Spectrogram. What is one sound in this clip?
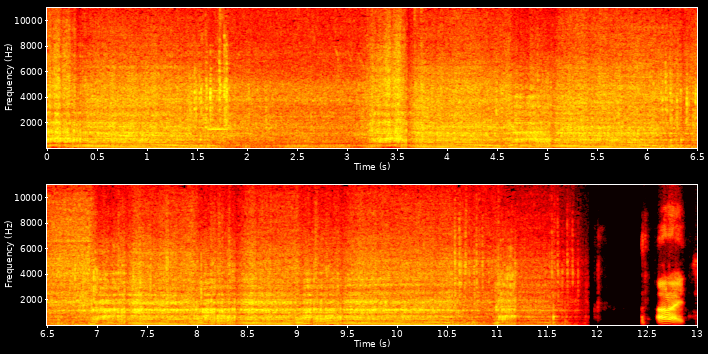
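A car engine revs up and down loudly from its exhaust.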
